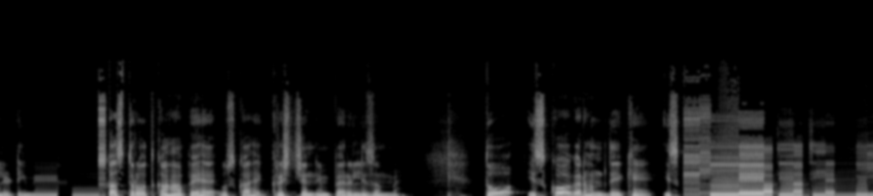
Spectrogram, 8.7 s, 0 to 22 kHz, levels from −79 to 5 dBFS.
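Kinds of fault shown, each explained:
Robotic sound from repeated short buffers: from 0.36 to 1.09 s and again from 6.84 to 8.73 s, the speech becomes a stiff, metallic buzz locked near 94 Hz that only loosely follows the shape of the words. The likely cause is new audio arriving too seldom, so playback keeps looping a fragment of about 10.7 ms, which imposes that fixed pitch, while essentially all of the real audio in those spans is skipped.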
